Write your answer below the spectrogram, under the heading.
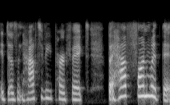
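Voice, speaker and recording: With an enthusiastic tone, a woman talks at a high pitch with ordinary pitch variation. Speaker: college instructor. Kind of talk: online office hour lecture. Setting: video call. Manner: fast.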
